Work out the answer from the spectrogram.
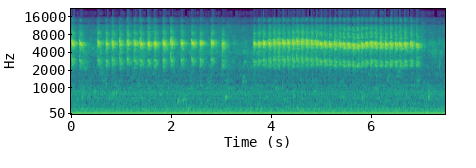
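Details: Sooty-headed bulbul (cucak cungkok) singing in rapid-fire 'nembak' style with strange sounds: high, harmonically rich pulsed notes about four per second for three seconds, a brief pause, then a faster, denser trill running to the end.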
